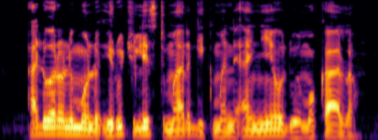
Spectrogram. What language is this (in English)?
Luo (Kenya and Tanzania)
